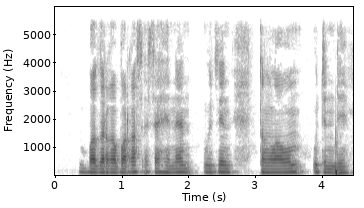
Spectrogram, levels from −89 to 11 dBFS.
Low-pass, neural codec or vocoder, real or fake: 5.4 kHz; none; real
